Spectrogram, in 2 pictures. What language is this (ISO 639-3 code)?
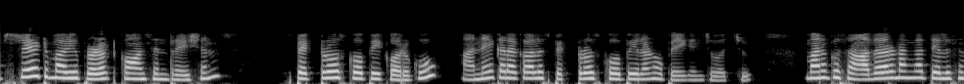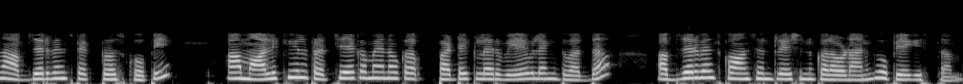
tel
